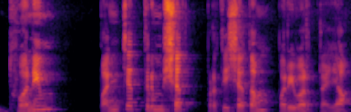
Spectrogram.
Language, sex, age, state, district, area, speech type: Sanskrit, male, 60+, Karnataka, Tumkur, urban, read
